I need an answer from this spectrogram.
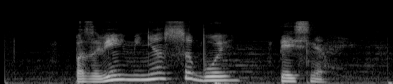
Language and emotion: Russian, positive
